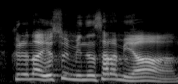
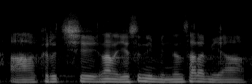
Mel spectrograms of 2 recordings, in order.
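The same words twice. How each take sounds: First: Loud, confident, 나 punched hard; proud loud declaration. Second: Soft inner murmur, held back; quiet to oneself. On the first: Believer proudly declaring faith to family, loud and bold. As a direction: proclaim it boldly so all can hear. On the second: Believer quietly telling himself his faith, softly. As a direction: say it softly under your breath. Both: Shown as a demonstration. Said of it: "당당하게 큰 소리 치면서".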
